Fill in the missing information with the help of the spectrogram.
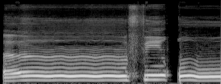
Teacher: fa ni huruf yang nipis. Jadi dengung yang berlaku juga nipis. Anfiqu. Kalau kita buat tebal, anfiqu.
